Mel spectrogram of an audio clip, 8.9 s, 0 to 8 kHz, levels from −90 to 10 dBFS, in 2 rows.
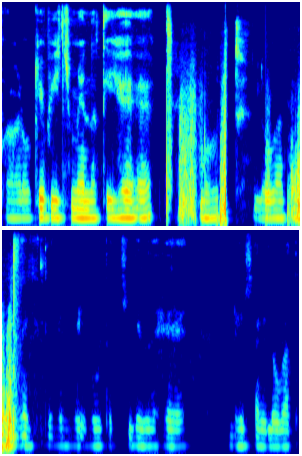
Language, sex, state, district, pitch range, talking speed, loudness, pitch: Hindi, male, Bihar, Lakhisarai, 115-120 Hz, 120 wpm, -24 LUFS, 115 Hz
